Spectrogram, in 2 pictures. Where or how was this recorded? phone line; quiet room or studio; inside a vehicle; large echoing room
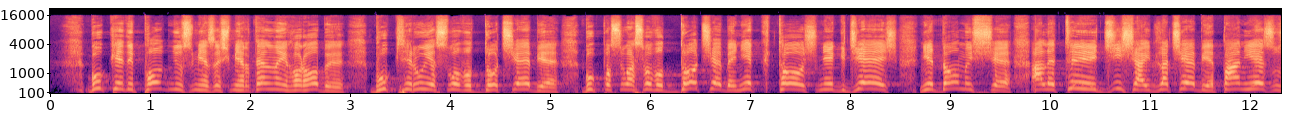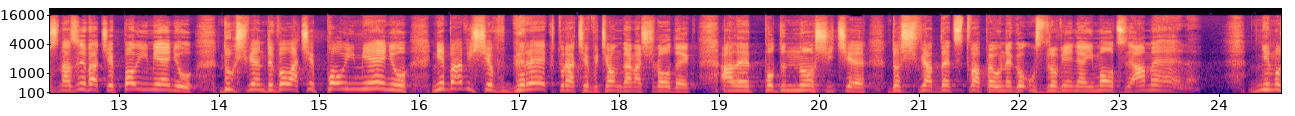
large echoing room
